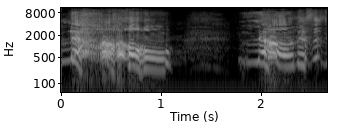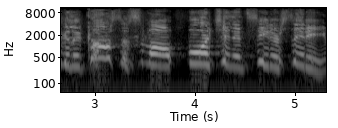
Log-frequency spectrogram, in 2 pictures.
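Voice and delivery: half-laughing hammed-up cry of despair; mock wail. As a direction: wail it like a comic lament. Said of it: "that was a little more enthusiastic there".

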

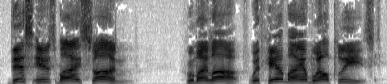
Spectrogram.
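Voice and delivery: loud, slow and high proclamation; booming God voice. Retold or imitated. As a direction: proclaim it from heaven. Voice from heaven retold loudly.

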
